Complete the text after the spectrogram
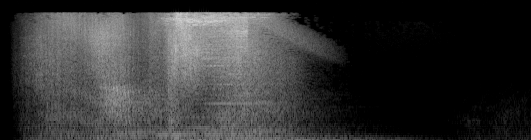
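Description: A deep whooshing swell rises and fades.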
